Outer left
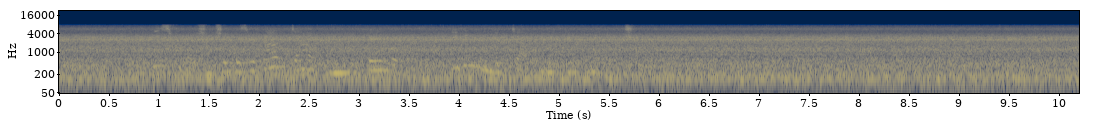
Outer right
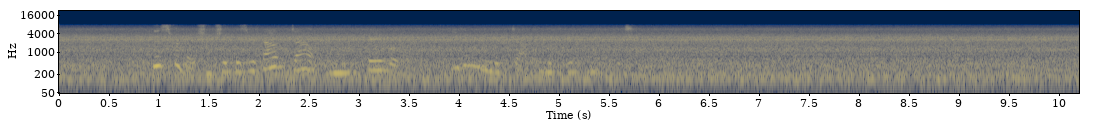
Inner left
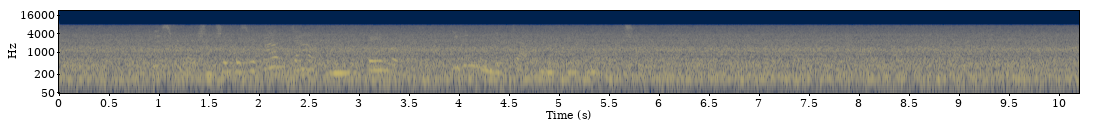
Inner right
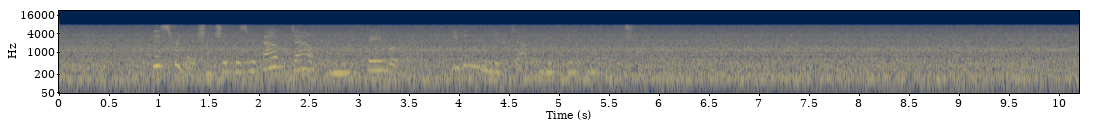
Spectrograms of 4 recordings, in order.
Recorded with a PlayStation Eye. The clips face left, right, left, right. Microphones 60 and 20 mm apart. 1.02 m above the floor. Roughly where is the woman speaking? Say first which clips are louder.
Outer right 4 dB, inner right 3 dB; right.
